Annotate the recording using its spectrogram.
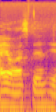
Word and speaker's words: ayahuasca: You take the uh, ayahuasca. I said that correctly, did I? Uh, uh, yeah, ayahuasca.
